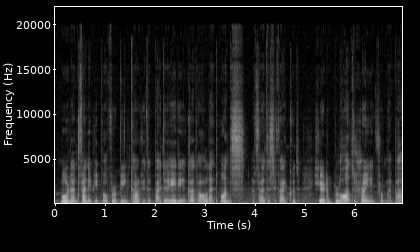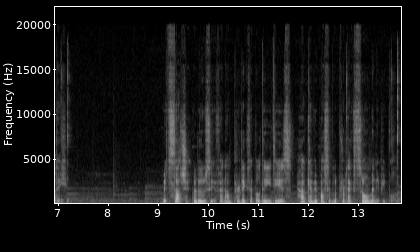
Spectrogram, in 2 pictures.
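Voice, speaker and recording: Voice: medium pitch, animated, normal speed, faint music behind. A streamer reading visual novel text aloud with casual commentary, restarting misread lines and swearing now and then.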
